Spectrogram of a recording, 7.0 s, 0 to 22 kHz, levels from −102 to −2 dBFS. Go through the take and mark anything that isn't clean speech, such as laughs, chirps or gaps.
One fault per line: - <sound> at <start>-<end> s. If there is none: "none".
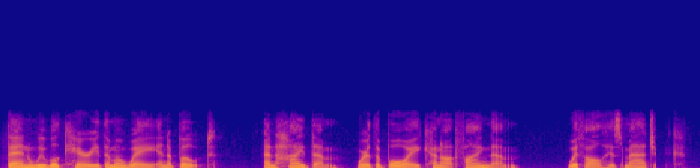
- dropout at 6.5-6.6 s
